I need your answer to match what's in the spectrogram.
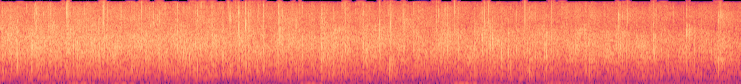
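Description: Sustained applause from a sizable audience, a dense wash of clapping that stays steady and loud for several seconds without any voices breaking through, honoring a young person who built a refrigerator on wheels for transporting vaccines.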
